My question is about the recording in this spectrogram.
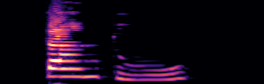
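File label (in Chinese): "单独" Mandarin Chinese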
